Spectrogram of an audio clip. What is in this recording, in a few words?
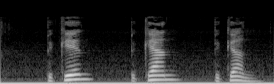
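"begin", English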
